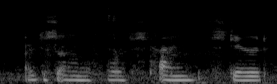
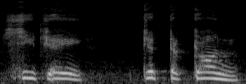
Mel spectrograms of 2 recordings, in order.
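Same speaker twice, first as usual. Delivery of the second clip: raised, louder imitation of a yelled order; imitated scream; 5 semitones higher, 9 dB louder, slower than usual. Friend calls to brother mid-fight, imitated scream. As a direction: call it out urgently, higher and louder, as a retelling.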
